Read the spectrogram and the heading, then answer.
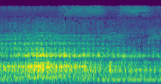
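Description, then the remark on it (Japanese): A person imitates the growl of a very large white dog baring its fangs: one low, rough, continuous snarl, fairly loud, holding steady for under two seconds with no other sounds or speech. “恐る恐る、うなり声のする方に顔を向けると、とても大きな白い犬が、恐ろしい顔をして、牙をむいているのが見えた。”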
